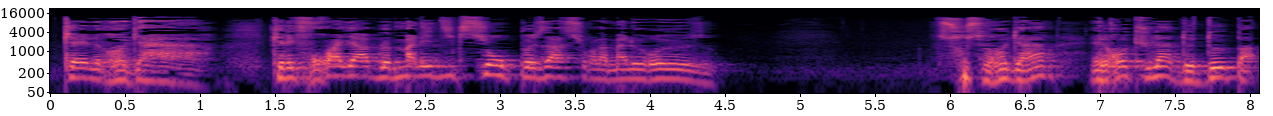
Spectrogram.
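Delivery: plain reading voice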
